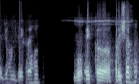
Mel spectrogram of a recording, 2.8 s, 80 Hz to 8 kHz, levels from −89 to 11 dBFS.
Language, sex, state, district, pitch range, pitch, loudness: Hindi, male, Uttar Pradesh, Jyotiba Phule Nagar, 125-165 Hz, 135 Hz, -15 LUFS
